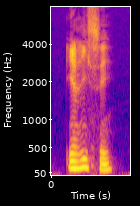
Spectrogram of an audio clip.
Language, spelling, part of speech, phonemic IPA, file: French, hérisser, verb, /e.ʁi.se/, Fr-hérisser.ogg
- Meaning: 1. to bristle, ruffle (feathers, fur etc.) 2. to spike; to form spikes in 3. to get somebody's back up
